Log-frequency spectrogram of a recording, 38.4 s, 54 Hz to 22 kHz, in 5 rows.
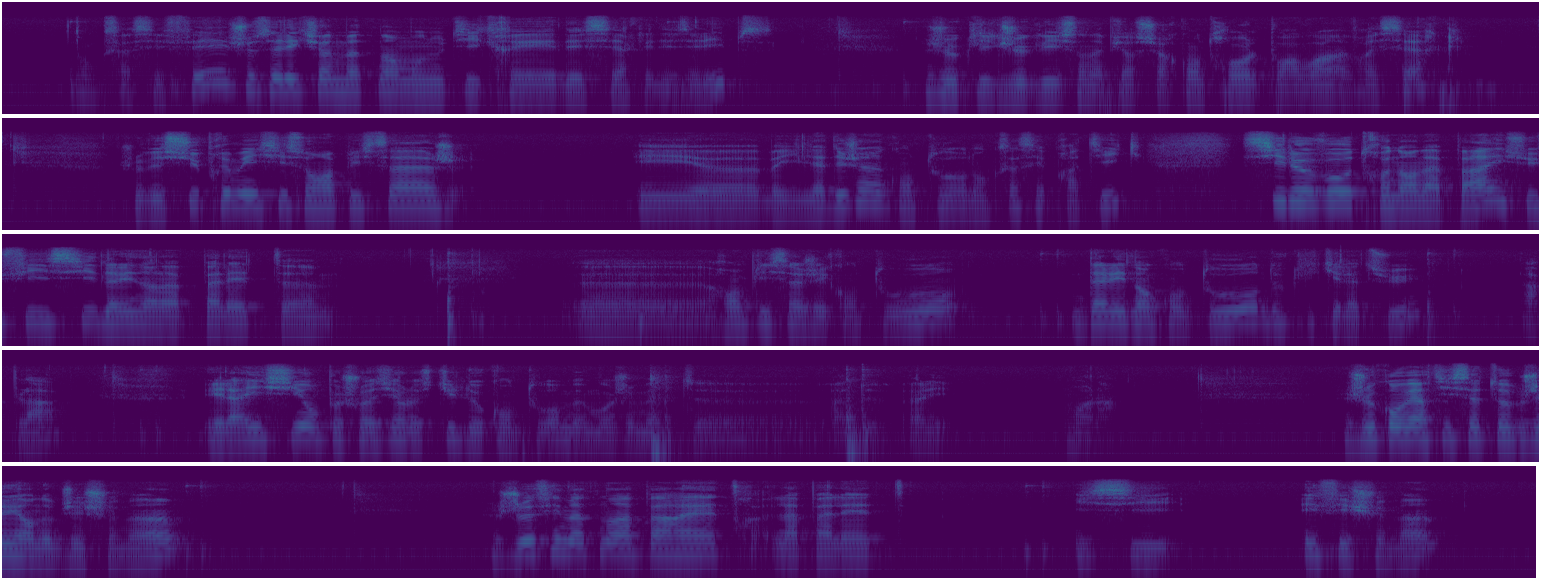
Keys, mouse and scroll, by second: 0.5 click, 3.5 click, 4.6-7.4 drag, 9.2 click, 17.7 click, 20.7 click, 22.6 click, 23.9 click, 25.5 click, 26.5 KP_2, 27.4 KP_Enter, 29.9 click, 31.8 click, 33.6 click, 34.3 click, 36.0 click, 37.4 click.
